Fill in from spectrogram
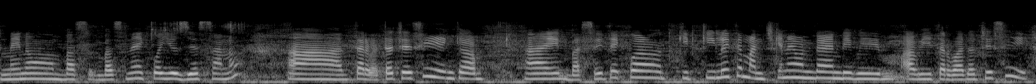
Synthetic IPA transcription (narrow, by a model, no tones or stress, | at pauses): ne̞ːnubɐsbɐsːneekːuʋaːjuːd͡ʒt͡ʃɛːst̪aːnu | t̪ɐɾuʋa̰ːt̪ɐt͡ʃe̞ːsiːŋkaː | bɐsɐjt̪eːkːuʋaːkiʈkiːloɐjt̪e̞ːmɐɲt͡ʃi̥kine̞ːuɳʈaːjɐɳɖiʋiɐ̰ʋit̪ɐɾʋaːt̪ɐt͡ʃe̞ːsi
